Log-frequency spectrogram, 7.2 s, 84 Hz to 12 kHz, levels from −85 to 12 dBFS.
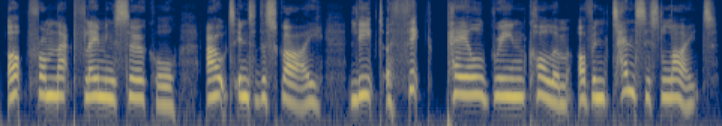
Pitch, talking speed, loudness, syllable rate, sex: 255 Hz, 150 wpm, -17 LUFS, 4.2 syllables/s, female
